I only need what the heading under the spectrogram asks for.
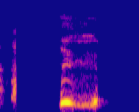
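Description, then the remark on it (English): A short, voiced cough, sounding a bit forced or throaty, comes after a tiny breathy click; it is moderately loud, with silence around it. “Cough.”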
